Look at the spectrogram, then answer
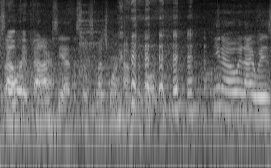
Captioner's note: laughs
